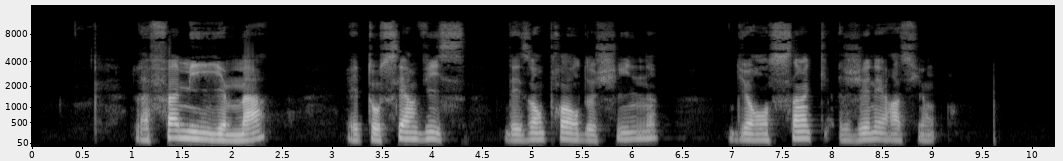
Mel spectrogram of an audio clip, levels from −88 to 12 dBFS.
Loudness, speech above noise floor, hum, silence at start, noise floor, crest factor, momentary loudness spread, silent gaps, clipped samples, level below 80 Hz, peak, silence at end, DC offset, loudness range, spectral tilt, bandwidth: -21 LUFS; 61 dB; none; 1.05 s; -81 dBFS; 22 dB; 19 LU; none; under 0.1%; -60 dBFS; 0 dBFS; 1.2 s; under 0.1%; 4 LU; -6 dB/octave; 11.5 kHz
